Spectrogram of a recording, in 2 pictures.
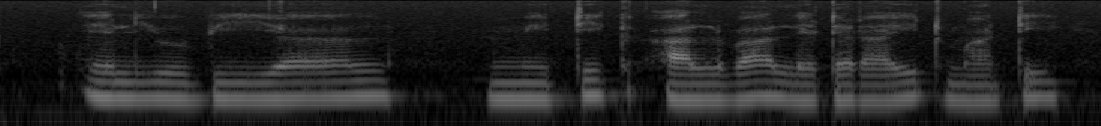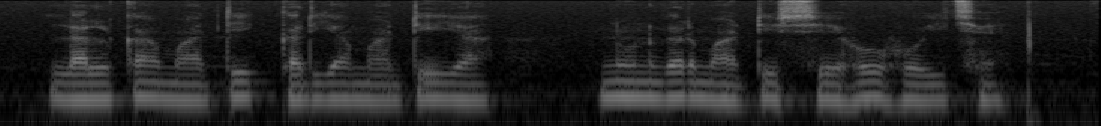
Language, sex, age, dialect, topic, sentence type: Maithili, male, 18-24, Bajjika, agriculture, statement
